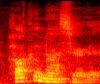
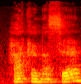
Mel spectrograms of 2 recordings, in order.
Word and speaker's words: Håkan Nesser: gênero, que é o Håkan Nasser, eu creio que se pronuncia assim em sueco, que é ele em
